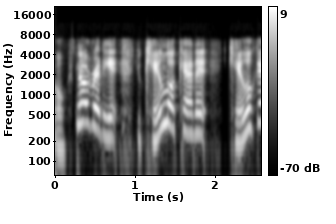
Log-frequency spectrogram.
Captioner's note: gasp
